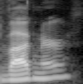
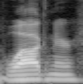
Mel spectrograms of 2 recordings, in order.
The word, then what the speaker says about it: Wagner: Um but to start off with Ricard Vagner, Richard Wagner in the American pronunciation.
